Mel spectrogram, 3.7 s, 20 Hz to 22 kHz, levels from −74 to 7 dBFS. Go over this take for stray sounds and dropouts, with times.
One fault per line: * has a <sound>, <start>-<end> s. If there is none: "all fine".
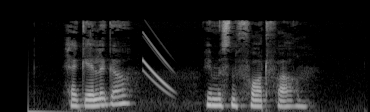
* has a chirp, 1.4-1.8 s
